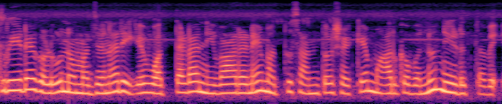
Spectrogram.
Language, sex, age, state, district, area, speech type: Kannada, female, 18-30, Karnataka, Tumkur, rural, spontaneous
